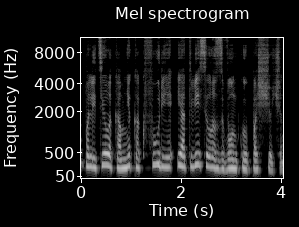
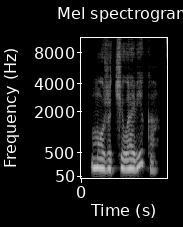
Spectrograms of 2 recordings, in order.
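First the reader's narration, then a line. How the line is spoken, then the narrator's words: Calm reply. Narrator (Russian): спокойно ответил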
